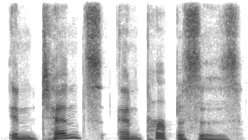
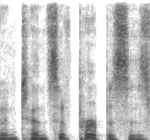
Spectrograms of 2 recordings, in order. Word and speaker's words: intents and purposes: This is the song frequently mispronounced as it was last week's feud, Intents and Purposes, not Intensive Purposes.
